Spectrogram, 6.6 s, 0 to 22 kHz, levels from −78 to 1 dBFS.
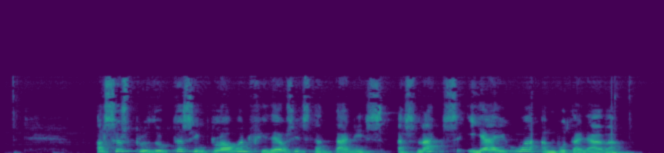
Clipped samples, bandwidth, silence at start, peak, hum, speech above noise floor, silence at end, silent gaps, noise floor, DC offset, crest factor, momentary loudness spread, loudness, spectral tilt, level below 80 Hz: under 0.1%; 11.5 kHz; 0.95 s; -10 dBFS; none; 35 dB; 0.3 s; none; -60 dBFS; under 0.1%; 16 dB; 8 LU; -25 LUFS; -5 dB/octave; -64 dBFS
